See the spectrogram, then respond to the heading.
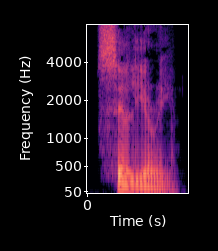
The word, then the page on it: ciliary: British English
